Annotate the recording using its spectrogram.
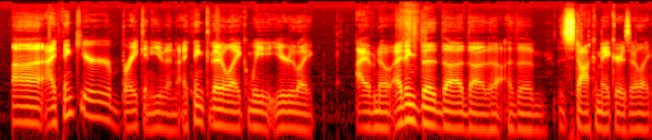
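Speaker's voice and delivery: ordinary delivery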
